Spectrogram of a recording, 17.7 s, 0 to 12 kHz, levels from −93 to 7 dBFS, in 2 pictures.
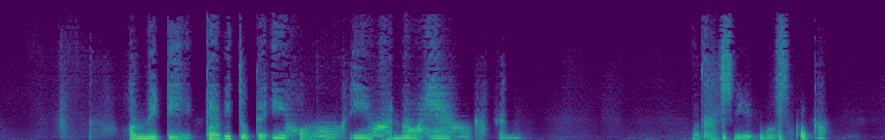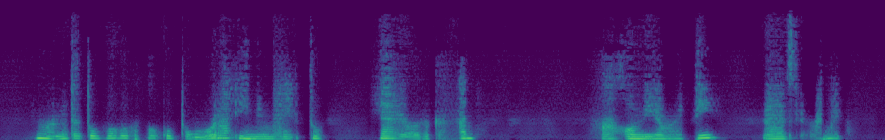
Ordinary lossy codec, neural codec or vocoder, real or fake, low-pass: MP3, 48 kbps; codec, 44.1 kHz, 0.9 kbps, DAC; fake; 10.8 kHz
